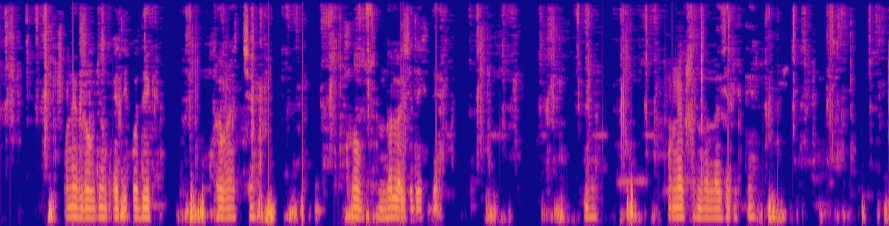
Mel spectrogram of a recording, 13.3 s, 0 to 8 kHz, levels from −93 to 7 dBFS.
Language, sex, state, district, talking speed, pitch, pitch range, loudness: Bengali, male, West Bengal, Purulia, 60 wpm, 125 Hz, 120-130 Hz, -22 LUFS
